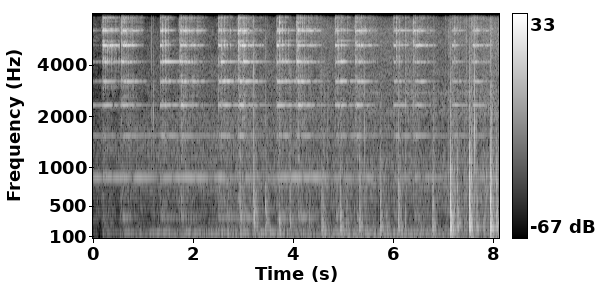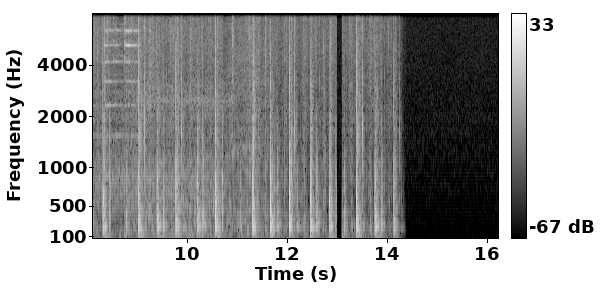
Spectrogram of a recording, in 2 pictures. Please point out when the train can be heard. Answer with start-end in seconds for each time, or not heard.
0.0-11.7.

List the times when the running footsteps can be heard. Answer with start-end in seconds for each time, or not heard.
2.6-14.2.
